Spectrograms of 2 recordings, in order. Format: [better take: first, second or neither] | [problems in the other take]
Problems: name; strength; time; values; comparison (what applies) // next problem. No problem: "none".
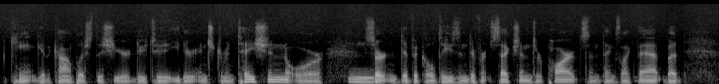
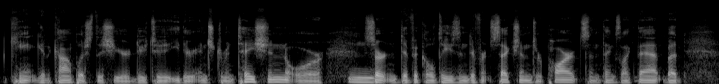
second | hiss; noticeable; throughout; 15 dB below the speech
